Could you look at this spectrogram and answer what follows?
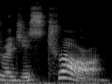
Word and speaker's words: registrar: Третя група – a specialist registrar. Наголос іде на останній склад registrar, в британській англійській, до речі.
